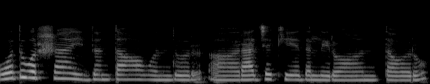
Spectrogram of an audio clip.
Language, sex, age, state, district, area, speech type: Kannada, female, 18-30, Karnataka, Chitradurga, rural, spontaneous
